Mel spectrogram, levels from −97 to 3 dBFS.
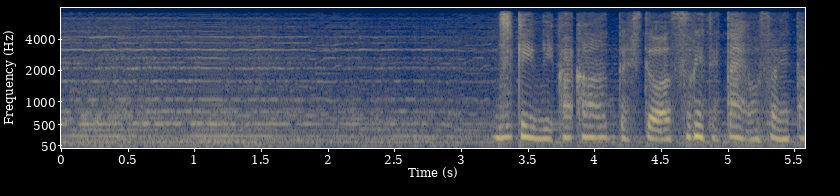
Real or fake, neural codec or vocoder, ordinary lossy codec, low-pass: fake; codec, 24 kHz, 0.9 kbps, WavTokenizer, medium music audio release; none; 7.2 kHz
